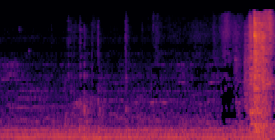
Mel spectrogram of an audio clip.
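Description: A steel cake tin is set down inside a larger steel pot on a gas stove, giving a few faint light clicks over a low steady hum. Near the end comes a short, loud scraping rush.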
